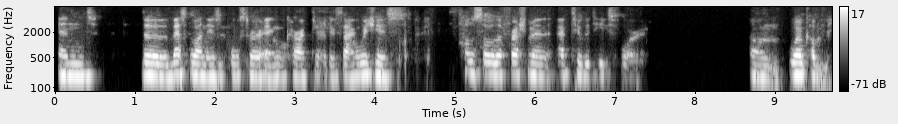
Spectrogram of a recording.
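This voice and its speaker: A young woman whose first language is Chinese, presenting her portfolio to a class in a halting way with many fillers. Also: lowish voice, flat delivery, warm tone, low-quality recording. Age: young adult.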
